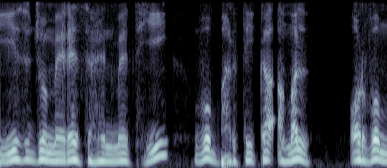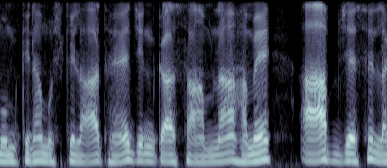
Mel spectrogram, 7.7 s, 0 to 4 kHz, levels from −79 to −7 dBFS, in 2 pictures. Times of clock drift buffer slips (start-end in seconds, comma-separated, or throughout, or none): none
